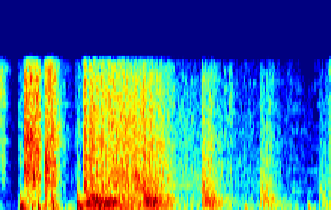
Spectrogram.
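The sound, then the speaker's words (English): A gunshot sound effect: a sharp, loud blast with a rumbling tail, followed by a few smaller, fainter shots trailing off. No one speaks. “Do I get a prize if I get the fifth gunshot?”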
